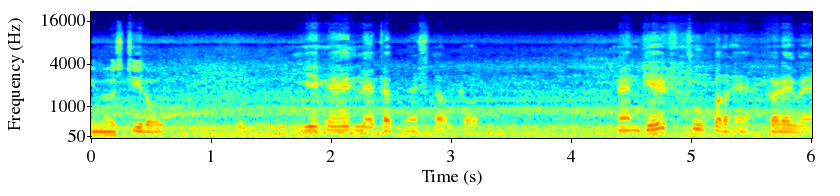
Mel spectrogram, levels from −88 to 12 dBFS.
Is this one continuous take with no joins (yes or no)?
yes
